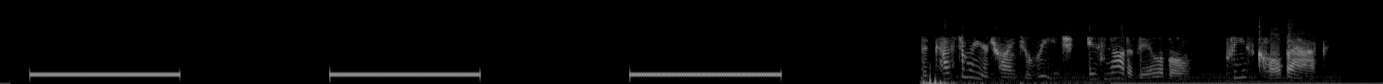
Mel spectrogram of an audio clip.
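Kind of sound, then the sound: signal or alarm, phone call ringing tone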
